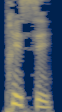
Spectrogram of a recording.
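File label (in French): "pressé", French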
